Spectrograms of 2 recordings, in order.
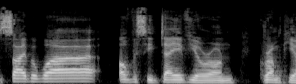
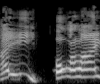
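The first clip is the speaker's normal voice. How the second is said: very high-pitched Liverpool Scouse accent. Describing people from liverpool, showing how they talk: scouse accent. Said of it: "like they're talking like that all the time".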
